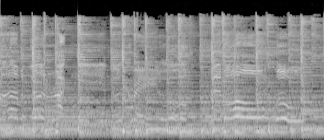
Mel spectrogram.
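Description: A man singing a folk song while strumming a steel-string acoustic guitar in a steady rhythm, the voice coming in lines over the strums.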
